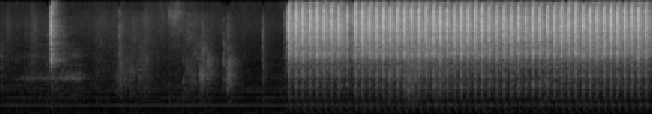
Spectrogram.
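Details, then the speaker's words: Bose Wave radio CD mechanism, powered up with deck lifted out: rapid sharp plastic clicking, three or four per second, gear teeth slipping; mechanism jammed by two discs loaded at once. "so I can hear a gear slipping here you can hear the teeth of a gear I can see it moving here"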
